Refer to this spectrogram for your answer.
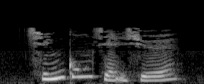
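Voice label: "勤工俭学" Mandarin Chinese; hsk; chinese-flashcards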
